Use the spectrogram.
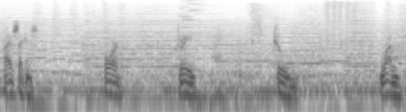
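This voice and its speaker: A man's voice: deep voice, flat delivery, drawn-out words. An actor playing an authoritative, skeptical male spaceship captain in an old-time radio drama. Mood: commanding. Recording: old radio broadcast, music behind.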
